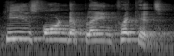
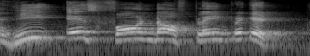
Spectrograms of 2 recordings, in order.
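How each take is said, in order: First: 'Of' is reduced and the final g dropped, fast. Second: Every word is said fully and carefully. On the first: This is an informal casual form. "मगर वो क्या बोलेंगे? ... Speed में बोलेंगे" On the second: This is the standard careful form. "हम बोलेंगे"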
